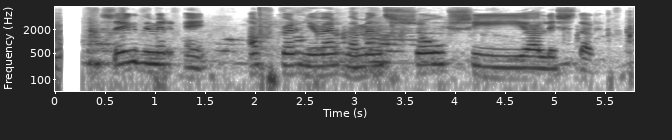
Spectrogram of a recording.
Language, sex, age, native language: Icelandic, other, 13, French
